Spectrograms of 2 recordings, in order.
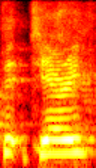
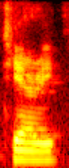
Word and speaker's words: Thierry: What's up, Thierry? I always want to say Thierry because that's what I called him, and now I know how to pronounce it right, Thierry.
